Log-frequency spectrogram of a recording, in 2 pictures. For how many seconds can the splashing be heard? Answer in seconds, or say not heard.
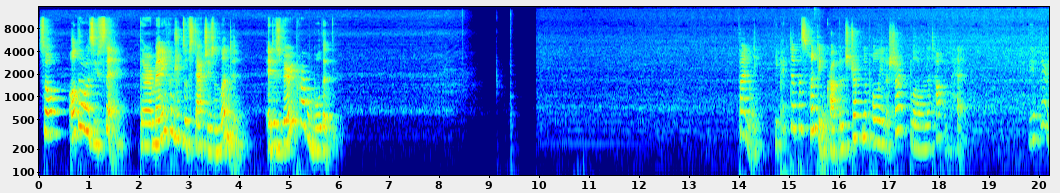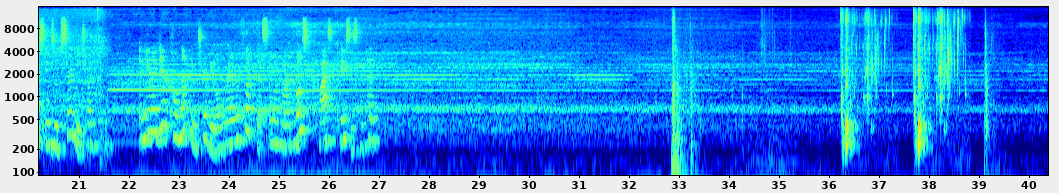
5 s.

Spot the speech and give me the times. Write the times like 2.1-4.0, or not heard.
0.0-5.9, 13.9-18.7, 19.8-26.9.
